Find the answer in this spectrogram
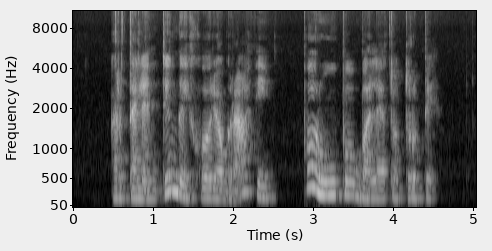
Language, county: Lithuanian, Panevėžys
